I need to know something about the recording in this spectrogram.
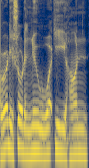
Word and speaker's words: Gi-hun: We already sort of knew what Gi-hun, that's how you say his name, 456, basically, what his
